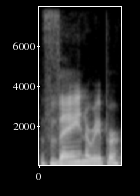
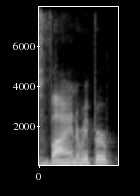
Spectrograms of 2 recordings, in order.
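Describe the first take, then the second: First: The first word is said like 'vain'. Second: The first word is said like 'vine'. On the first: "Is my pronunciation right this time?" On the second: "wasn't really that good"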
